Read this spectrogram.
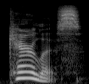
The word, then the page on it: careless: kéə r lis; ケアレス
